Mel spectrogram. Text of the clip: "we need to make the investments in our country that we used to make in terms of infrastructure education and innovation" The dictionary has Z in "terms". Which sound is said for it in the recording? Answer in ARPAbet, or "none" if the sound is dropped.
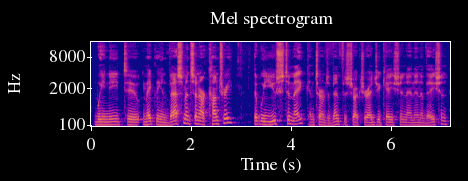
Z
